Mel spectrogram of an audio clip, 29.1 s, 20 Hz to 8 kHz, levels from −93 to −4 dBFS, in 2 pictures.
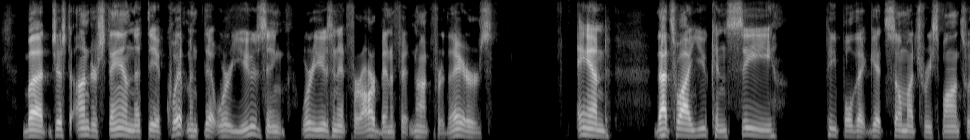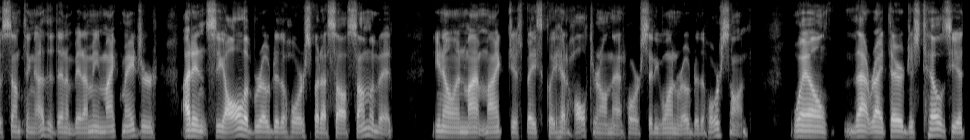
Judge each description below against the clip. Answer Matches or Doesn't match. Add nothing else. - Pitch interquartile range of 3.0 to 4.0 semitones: Matches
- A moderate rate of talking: Matches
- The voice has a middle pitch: Doesn't match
